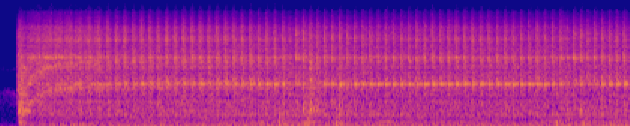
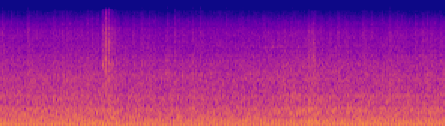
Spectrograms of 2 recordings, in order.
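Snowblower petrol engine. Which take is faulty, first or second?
first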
